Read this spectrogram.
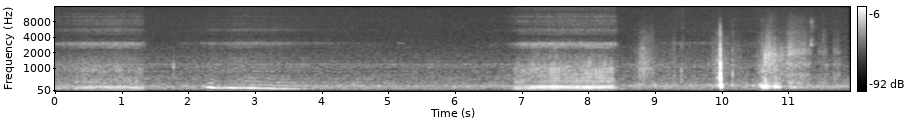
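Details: Female dog snoring loudly, owner jokingly suspects sleep apnea: low, rumbling breaths with a nasal buzz repeating every few seconds, plus a few clicks and rustles.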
